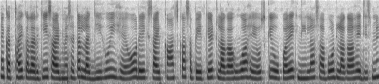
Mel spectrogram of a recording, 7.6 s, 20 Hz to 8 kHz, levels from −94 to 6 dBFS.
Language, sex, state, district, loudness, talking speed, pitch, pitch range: Hindi, female, Uttar Pradesh, Jyotiba Phule Nagar, -15 LUFS, 220 wpm, 250 Hz, 235-265 Hz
